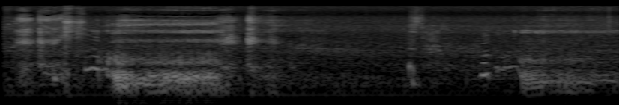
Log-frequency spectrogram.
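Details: Loud, wet, rumbling snore with snorts and whistling wheezy breaths from a sleeping, tired bulldog.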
